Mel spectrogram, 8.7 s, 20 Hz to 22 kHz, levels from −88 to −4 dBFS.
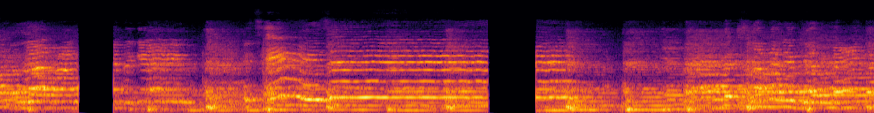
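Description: At 0.78 s the sound cuts almost instantly to silence, with a fade of about 3 ms, and returns at 1.14 s, leaving a hole of about 350 ms. A second, longer gap runs from 4.88 s to 5.36 s, about 480 ms. Both are digital broadcast dropouts: the receiver lost good frames, muted, and resumed later in the programme. Everything transmitted during those gaps is gone.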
